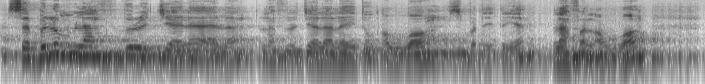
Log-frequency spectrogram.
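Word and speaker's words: الله: pembahasan khusus di belakang perhatikan tasdid pada lafal Allah karena bermudah-mudahan dalam pengucapannya dapat mengakibatkan hilangnya satu huruf lam jadi tasdid itu Gabungan dua huruf Ya seperti ini Allah berarti alif lam lam ha alif lam lam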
